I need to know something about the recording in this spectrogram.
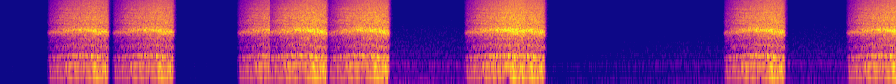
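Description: A wheezing, grinding whoosh swells up again and again in short bursts.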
